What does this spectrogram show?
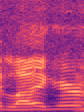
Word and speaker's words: Liger: Hey, Liger, who rhymes with tiger, welcome.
